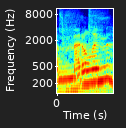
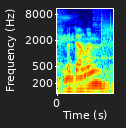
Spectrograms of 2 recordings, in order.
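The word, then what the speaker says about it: Medellín: Actually, they are from Medellin. I think that's how you pronounce it, Medellin, Colombia.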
